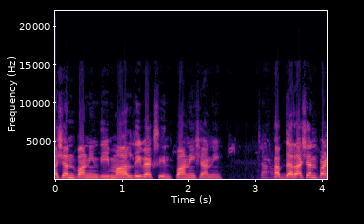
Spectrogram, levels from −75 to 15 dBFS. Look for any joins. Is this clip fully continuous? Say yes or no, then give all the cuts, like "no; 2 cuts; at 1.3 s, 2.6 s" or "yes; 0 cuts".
no; 1 cut; at 3.1 s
